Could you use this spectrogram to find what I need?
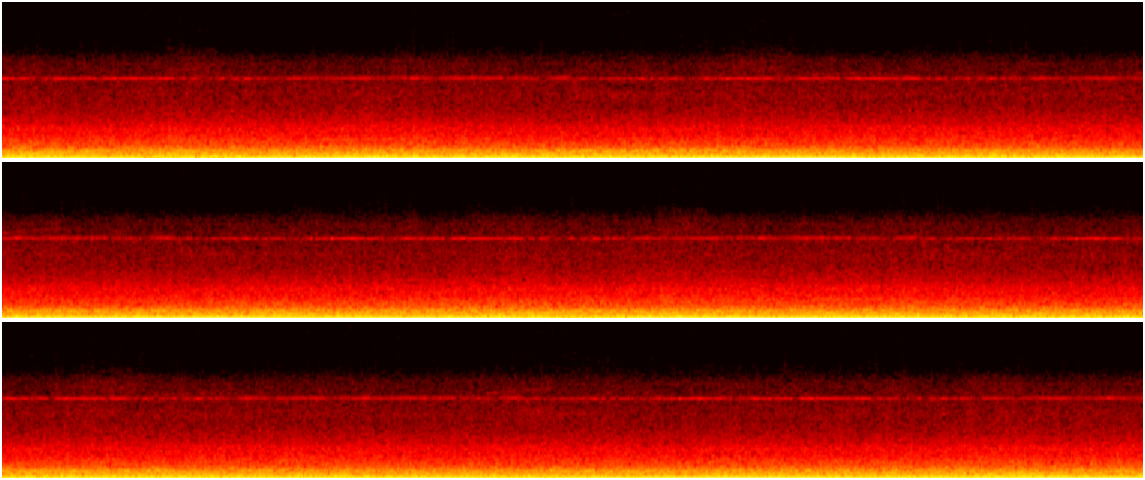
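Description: Tyres roll on a motorway with a steady rushing noise.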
